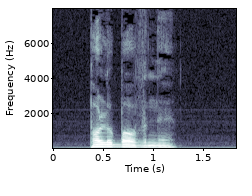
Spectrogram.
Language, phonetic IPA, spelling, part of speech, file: Polish, [ˌpɔluˈbɔvnɨ], polubowny, adjective, Pl-polubowny.ogg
